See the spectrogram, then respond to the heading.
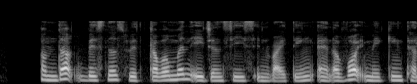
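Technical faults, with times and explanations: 0.36–0.41 s, clipped start after a pause: The sound begins abruptly after 0.36 s of silence. Its first 51 ms are missing. The output device dropped into a sleep state during the pause and had not fully woken when sound resumed, so the onset was swallowed.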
